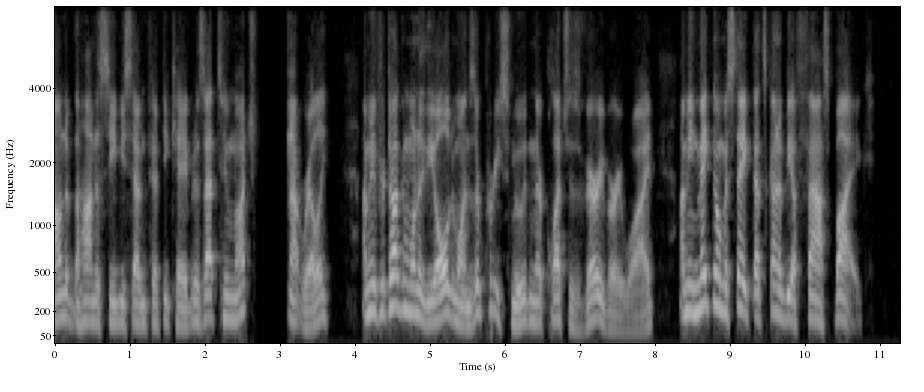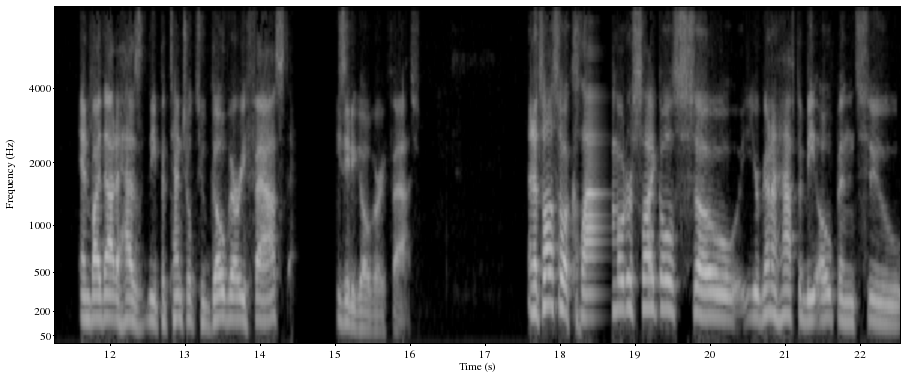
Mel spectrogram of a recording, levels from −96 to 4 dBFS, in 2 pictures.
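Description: A speech recording over a call link, with nothing above 8 kHz, which fits a G.722 path at 64 kbps, and two kinds of fault. Short concealed packet loss appears at 2.36 to 2.42 s, 2.42 to 2.46 s and 2.54 s: brief smears where the decoder extended the preceding sound for 18 to 40 ms and then blended back. The long network dropouts at 2.64 to 3.12 s, 14.42 to 15.05 s and 18.39 to 18.72 s are likely caused by lost network delivery. They differ from the short losses in that a buzzy continuation fades out, followed by silence of about 0.37 s and 0.55 s in the first two. The third is filled throughout, and each resumes with the missing portion gone.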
